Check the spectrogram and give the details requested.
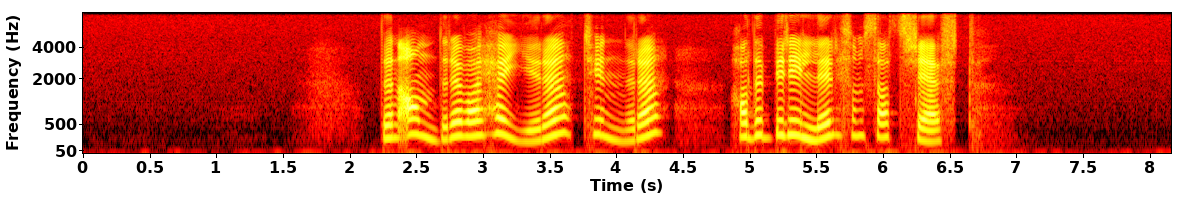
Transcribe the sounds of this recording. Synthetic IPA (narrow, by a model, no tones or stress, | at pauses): d̪̥ɛnʔɑnd̪ɾəʋɑːɾhœʏəɾət̪ʰʏnəɾə | hɑd̪əbɾɪləɾsɔmsɑt̪ʃeːft̪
